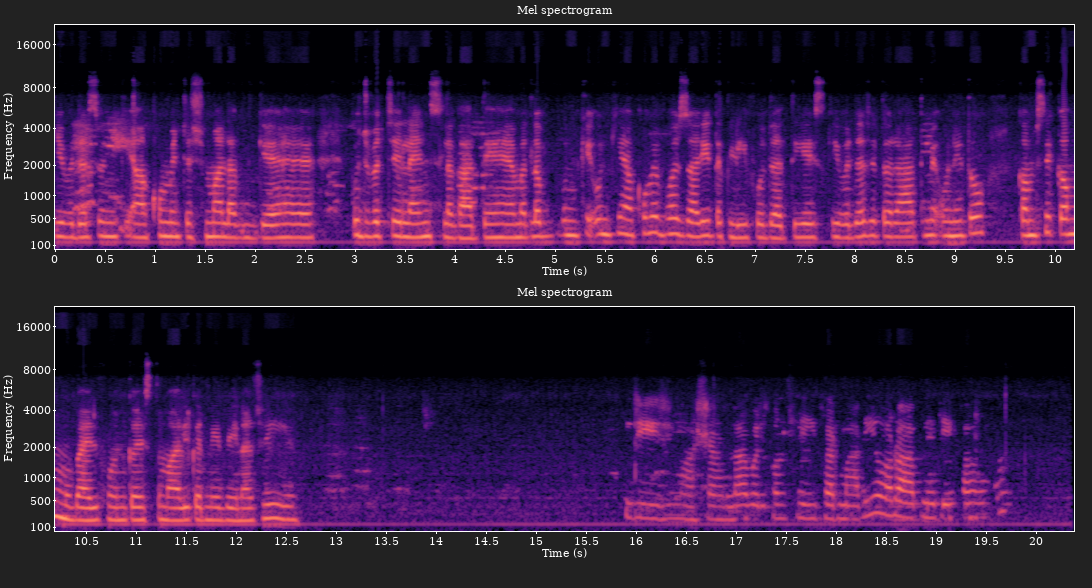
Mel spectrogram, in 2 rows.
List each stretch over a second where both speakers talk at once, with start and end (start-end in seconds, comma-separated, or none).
none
